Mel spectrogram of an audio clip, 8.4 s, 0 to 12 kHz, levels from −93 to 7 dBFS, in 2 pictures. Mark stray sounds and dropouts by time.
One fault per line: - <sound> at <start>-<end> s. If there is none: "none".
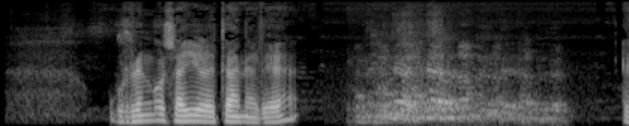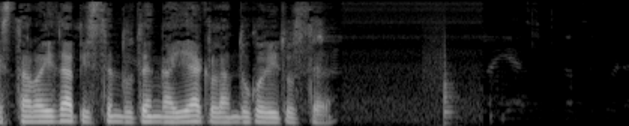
- laugh at 2.3-3.9 s
- thud at 7.0-7.3 s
